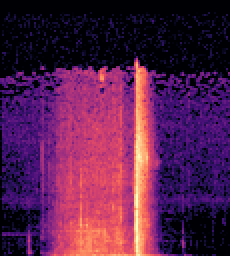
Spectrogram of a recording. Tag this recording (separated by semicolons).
cabinet; close; cutlery; drawer; dresser; kitchen; metalic; opening; sliding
